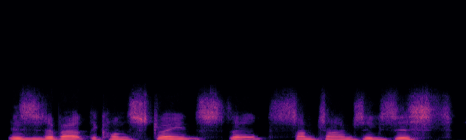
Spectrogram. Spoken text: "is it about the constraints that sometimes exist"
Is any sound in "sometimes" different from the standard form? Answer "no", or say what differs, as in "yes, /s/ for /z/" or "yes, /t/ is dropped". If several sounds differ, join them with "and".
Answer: no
